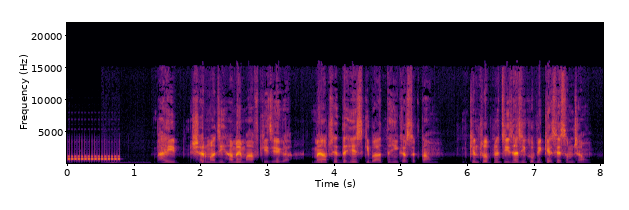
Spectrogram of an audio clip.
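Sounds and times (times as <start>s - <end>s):
telephone ringing with a trilling electronic bell: 0.0s - 0.8s
faint noise: 0.6s - 8.0s
speech: 1.9s - 8.0s.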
